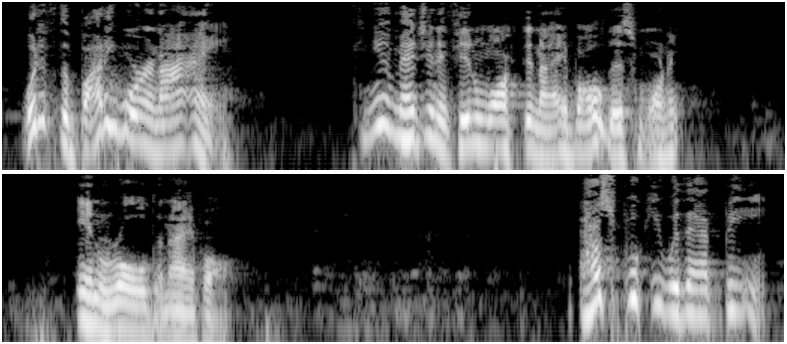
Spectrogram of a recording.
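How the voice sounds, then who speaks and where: A man's voice: fairly high pitch, warm tone. A man preaching a sermon with a strained, quavering voice that bleats like a goat, using rhetorical questions and repeated lists. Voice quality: strained, quavering, bleating voice from a vocal disorder (spasmodic dysphonia). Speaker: preacher and church pastor.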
